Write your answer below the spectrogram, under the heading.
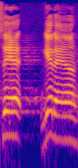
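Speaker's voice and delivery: low, calm, composed voice. Contrasting ways of giving commands, imitating a quiet, calm command. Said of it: "very quietly and calmly".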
